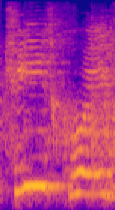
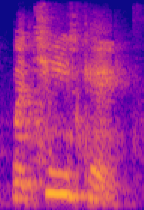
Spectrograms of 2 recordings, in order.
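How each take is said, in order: First: "Cheese quake" with a high push on "Cheese"; "Cheese quake" said like earthquake, with a lift. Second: Said in the usual way. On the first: Shown as a demonstration. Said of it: "like an earthquake".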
